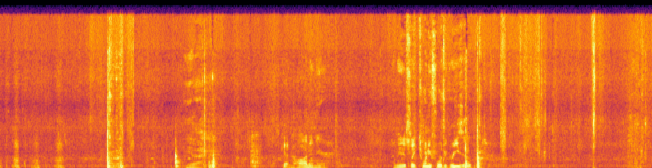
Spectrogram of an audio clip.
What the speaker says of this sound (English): the bees don't seem to be too happy with me right now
